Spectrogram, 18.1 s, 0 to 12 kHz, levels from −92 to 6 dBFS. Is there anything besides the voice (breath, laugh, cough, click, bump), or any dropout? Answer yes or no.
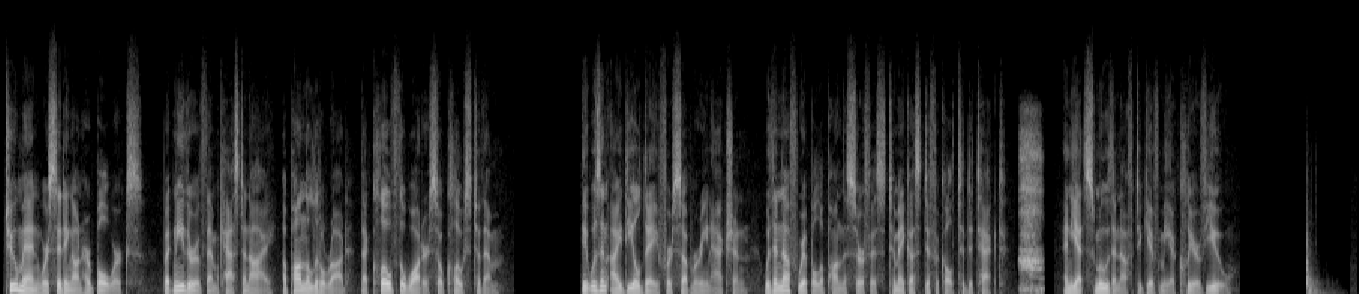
yes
